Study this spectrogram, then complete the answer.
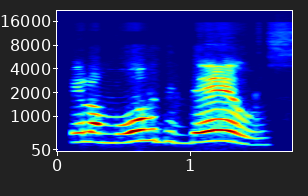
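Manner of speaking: normal talking voice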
